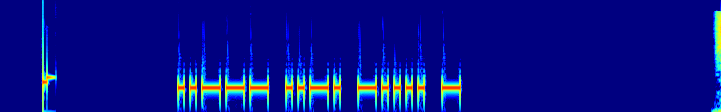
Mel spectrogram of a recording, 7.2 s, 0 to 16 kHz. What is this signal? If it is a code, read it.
Morse code, heard as a keyed tone, about 20 wpm, 700 Hz. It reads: 2F6T
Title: Four Letter-Number Combinations - 20wpm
